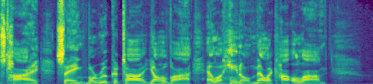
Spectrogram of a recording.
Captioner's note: speaks in foreign language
